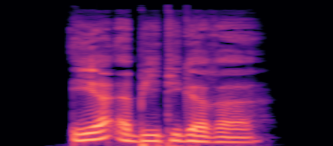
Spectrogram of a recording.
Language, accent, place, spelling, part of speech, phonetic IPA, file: German, Germany, Berlin, ehrerbietigere, adjective, [ˈeːɐ̯ʔɛɐ̯ˌbiːtɪɡəʁə], De-ehrerbietigere.ogg
- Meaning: inflection of ehrerbietig: 1. strong/mixed nominative/accusative feminine singular comparative degree 2. strong nominative/accusative plural comparative degree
